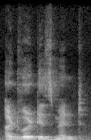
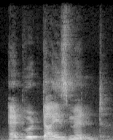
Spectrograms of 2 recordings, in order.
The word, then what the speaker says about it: advertisement: In British English, it's called advertisement, whereas in American English, it's pronounced as advertisement.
